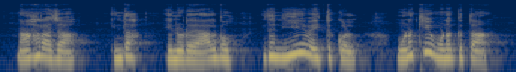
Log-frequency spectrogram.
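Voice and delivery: usual speaking voice

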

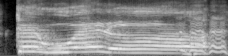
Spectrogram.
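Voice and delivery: loud, high yell stretching out the word "bueno". Retelling what a loud friend yelled: imitating a friend shouting. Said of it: "que grita".

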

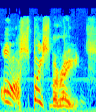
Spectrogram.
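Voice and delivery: put-on bad Cockney accent, high, loud. Retelling how the space orcs shout when charging: imitating orcs' horrible Cockney accent. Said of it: "space orcs speak with this horrible Cockney accent".

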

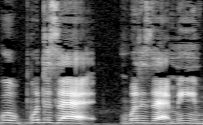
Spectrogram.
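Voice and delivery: usual speaking voice

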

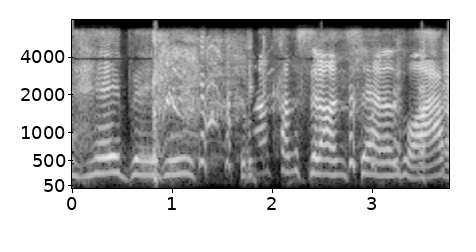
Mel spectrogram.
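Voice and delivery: mock drunken man voice. Retelling walking home past men in Santa suits: imitating a drunk guy in a Santa suit. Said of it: "drunk guys in Santa uniforms being like".

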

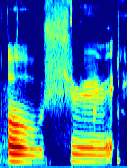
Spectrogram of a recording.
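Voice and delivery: super deep, very low-pitched voice. Retelling the reaction when the hit kicked in, in a super deep voice. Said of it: "in like a super deep voice".

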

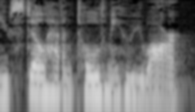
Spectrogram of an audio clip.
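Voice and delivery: plain

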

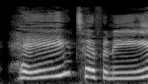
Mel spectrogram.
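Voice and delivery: put-on Californian accent. Retelling a phone call, imitating the person on the line in a California accent. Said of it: "an even better California accent".

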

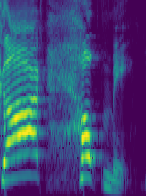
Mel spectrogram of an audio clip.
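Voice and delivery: screaming at top volume, high and desperate. Recounting screaming for help in a car: retelling a scream. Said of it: "scream at the top of my voice".

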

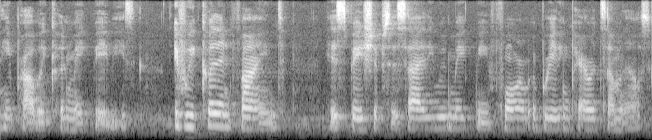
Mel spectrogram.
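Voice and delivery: ordinary talk

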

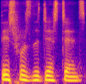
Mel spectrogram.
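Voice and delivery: quiet, confiding, hushed stage half-whisper. Retelling a partner half-whispering through an earpiece: imitating Ryan Reesbeck half-whispering. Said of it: "whispering in my ear and he's like".

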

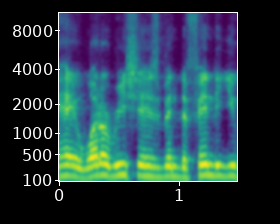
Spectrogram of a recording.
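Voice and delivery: normal talking voice

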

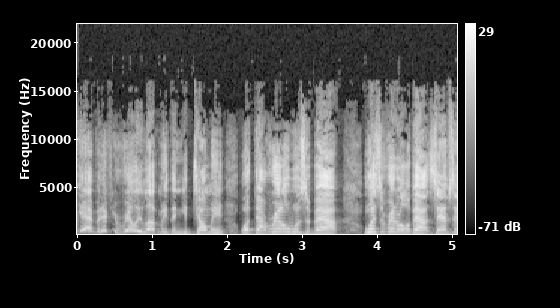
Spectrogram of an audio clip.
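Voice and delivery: high, wheedling, emotionally manipulative coaxing. Retelling a story, an emotionally manipulative woman presses a man: imitating a manipulative woman. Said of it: "emotionally manipulative lady".

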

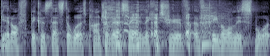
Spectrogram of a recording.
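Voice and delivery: plain

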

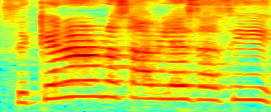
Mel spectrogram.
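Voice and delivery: play-acted high-pitched shouting. Retelling a fight with parents, imitating own past yelling. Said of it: "les grité".

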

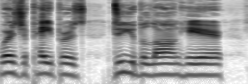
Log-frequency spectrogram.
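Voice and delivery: ordinary delivery

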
